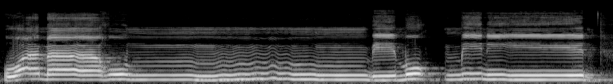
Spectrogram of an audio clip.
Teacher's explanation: میم ساکن کی آواز پر تھوڑا سا ٹھہراؤ کرنا ہے، ناک میں آواز کو لے کر جانا ہے۔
